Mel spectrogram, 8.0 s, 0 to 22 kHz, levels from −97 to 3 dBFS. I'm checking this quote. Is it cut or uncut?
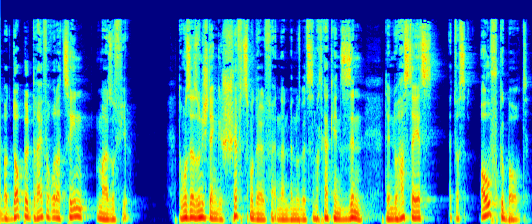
cut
